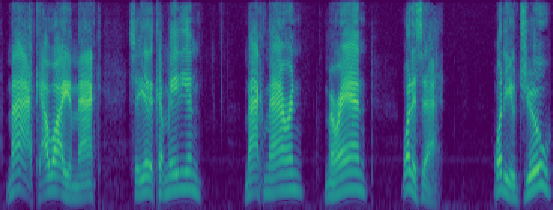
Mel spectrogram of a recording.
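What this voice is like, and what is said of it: Imitated Boston accent. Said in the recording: “that accent ... I was in Boston ... Every variation I heard of that accent”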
